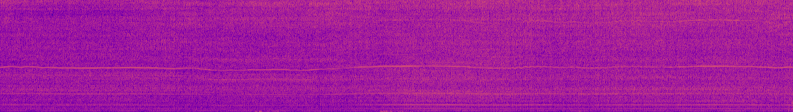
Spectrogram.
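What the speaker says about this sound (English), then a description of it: "So we're going to start off in a high speed and just sand side to side." A wooden ice cream scoop being sanded on a lathe running at high speed gives a steady, loud whirring hum with a high-pitched tonal whine and a faint rubbing hiss, continuous throughout with no talking.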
